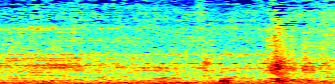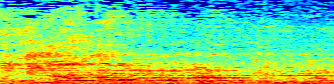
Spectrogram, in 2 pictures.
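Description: Steady drone of sugar-mill cane-carrier conveyor machinery running, with two sharp knocks about half a second apart a little over two seconds in.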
